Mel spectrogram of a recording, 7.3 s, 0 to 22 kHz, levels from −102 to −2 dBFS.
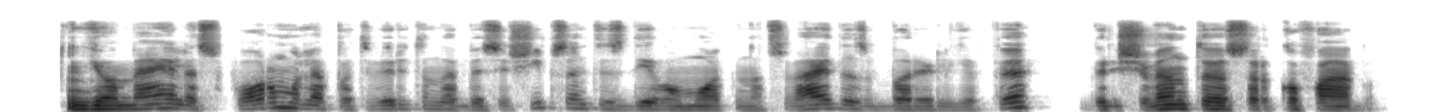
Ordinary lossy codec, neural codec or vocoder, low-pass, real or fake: Opus, 64 kbps; none; 9.9 kHz; real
